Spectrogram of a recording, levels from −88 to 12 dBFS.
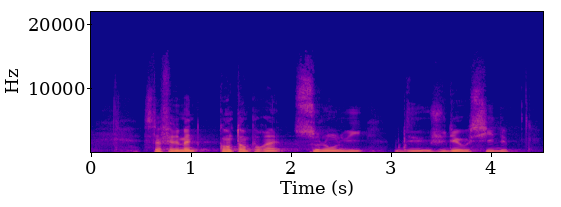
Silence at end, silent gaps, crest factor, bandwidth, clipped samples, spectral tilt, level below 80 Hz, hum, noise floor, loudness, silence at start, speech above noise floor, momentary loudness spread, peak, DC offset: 0.35 s; none; 20 dB; 13.5 kHz; under 0.1%; -6.5 dB/octave; -74 dBFS; none; -59 dBFS; -32 LUFS; 0.55 s; 28 dB; 12 LU; -12 dBFS; under 0.1%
